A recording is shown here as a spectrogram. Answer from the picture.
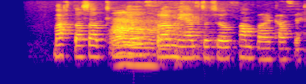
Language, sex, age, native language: Icelandic, female, 12, Icelandic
